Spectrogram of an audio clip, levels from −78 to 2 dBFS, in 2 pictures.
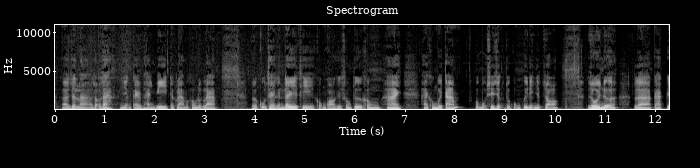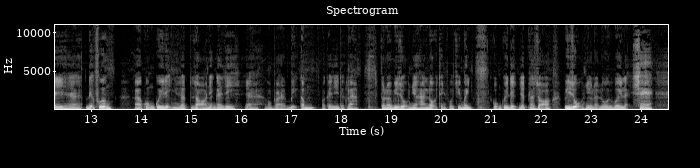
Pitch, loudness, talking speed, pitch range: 125 Hz, -22 LUFS, 210 wpm, 110-135 Hz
